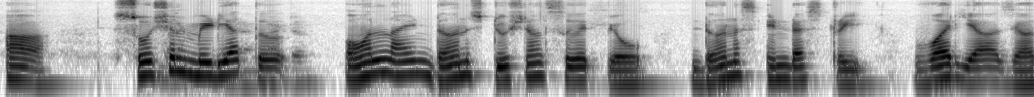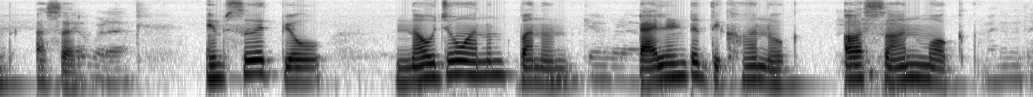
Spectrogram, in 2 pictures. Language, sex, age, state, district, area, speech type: Kashmiri, male, 18-30, Jammu and Kashmir, Kupwara, rural, spontaneous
